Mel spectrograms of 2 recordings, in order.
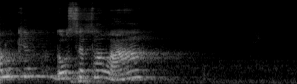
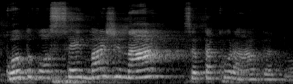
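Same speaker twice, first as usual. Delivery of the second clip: much higher, louder fervent preaching cry; preaching shout; 6 semitones higher, 5 dB louder than usual. Real, not acted. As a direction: lift the church with a rising shout. Preaching climax on healing.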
